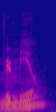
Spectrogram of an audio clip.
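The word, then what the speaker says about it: Vermeule: brother had mentioned that adrian vermeel is that how you say it vermeel yeah the integralist harvard professor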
